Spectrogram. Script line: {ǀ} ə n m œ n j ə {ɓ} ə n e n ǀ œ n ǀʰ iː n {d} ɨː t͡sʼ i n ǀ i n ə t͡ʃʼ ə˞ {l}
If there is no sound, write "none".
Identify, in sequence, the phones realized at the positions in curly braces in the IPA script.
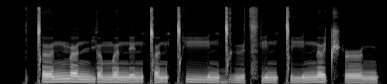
ǀ, m, ɡ͡ǀ, n

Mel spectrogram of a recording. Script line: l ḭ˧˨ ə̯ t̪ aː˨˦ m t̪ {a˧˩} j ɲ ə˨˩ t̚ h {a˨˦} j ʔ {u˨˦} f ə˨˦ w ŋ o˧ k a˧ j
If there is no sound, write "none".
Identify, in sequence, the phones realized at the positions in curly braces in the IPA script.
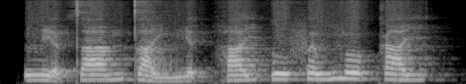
a˧˩, a˨˦, u˨˦

